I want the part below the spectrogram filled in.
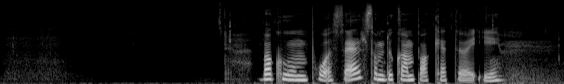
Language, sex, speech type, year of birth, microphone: Norwegian, female, read, 1991, Sennheiser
